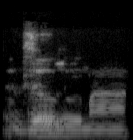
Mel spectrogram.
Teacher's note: আমি যদি বলি জুলুমা, দেখেন দাঁতটা লাগে না জিভে। জিভটা দাঁতের একদম মাথায় নিয়ে আসেন, সামনে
